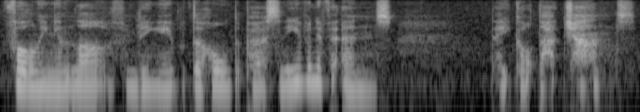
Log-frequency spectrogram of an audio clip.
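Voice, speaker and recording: A woman with an English accent voicing an ancient, lonely, lovesick witch in a breathy, husky whisper for an ASMR roleplay. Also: mid-range voice, fairly even intonation, a little mellow. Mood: wistful, envious. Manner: slow, brooding, intimate delivery.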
